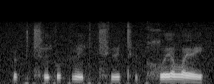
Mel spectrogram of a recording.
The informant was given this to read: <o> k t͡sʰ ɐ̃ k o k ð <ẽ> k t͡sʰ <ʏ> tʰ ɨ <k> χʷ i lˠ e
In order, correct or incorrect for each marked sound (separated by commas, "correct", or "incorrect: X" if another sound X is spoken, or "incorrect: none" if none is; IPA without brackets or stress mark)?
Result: incorrect: ɵ, correct, incorrect: ɨ, correct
